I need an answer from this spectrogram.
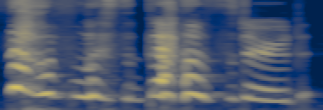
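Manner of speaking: ordinary talk, nothing marked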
